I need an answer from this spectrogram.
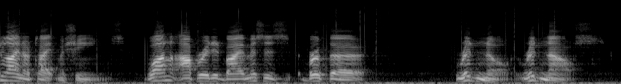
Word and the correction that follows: Ridenhour: Pardon me, Dan, how do you pronounce that? – That's Bertha Ridenhour. – Ridenhour, I beg your pardon.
